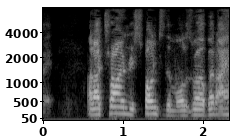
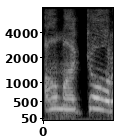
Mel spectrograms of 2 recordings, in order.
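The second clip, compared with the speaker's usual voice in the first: higher pitched, stunned gasp of a phrase; astonished; 9 semitones higher, slower than usual. Retold or imitated. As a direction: act star-struck and amazed. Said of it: "And I'm like".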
